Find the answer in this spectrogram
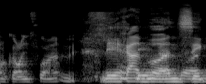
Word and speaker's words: Ramones: Pardon pour la prononciation, encore une fois. Les Ramones, c'est correct.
